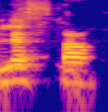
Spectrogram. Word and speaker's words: Leicester: We pronounce it Leicester.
